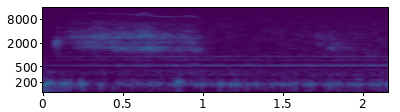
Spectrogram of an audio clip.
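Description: A pause between sentences: faint room tone of steady low hum and hiss on an old recording, with no other distinct sound.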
